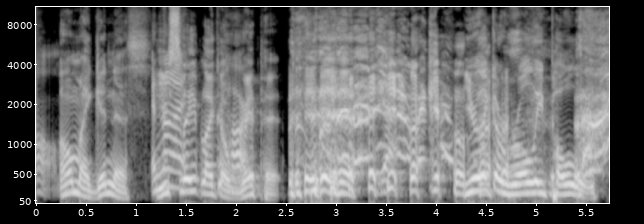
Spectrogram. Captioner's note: both laughing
